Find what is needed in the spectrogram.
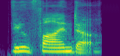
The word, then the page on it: viewfinder: Indian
